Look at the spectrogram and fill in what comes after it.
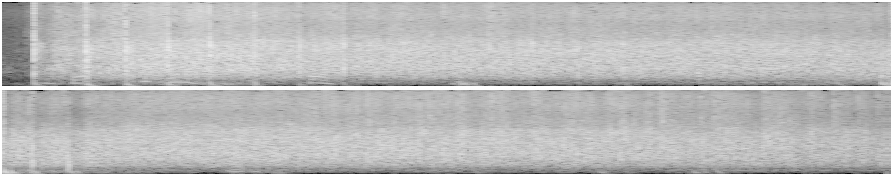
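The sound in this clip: Audience applause welcomes a guest speaker at a University of Virginia event. The clapping starts abruptly, then holds as a dense, steady wash of many hands for about eleven seconds without fading.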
